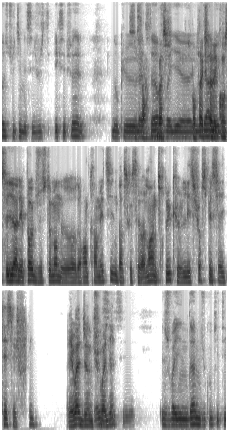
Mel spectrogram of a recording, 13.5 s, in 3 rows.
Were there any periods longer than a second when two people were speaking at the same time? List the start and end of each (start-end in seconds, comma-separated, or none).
2.5-4.9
